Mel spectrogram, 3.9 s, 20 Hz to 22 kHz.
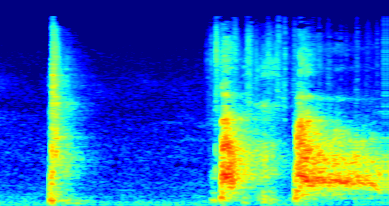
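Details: A French Bulldog aged 12 months trying its first howl: one short sharp yelp, a silence of over a second, then two rough, breathy, broadband cries, the last drawn out for about a second.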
